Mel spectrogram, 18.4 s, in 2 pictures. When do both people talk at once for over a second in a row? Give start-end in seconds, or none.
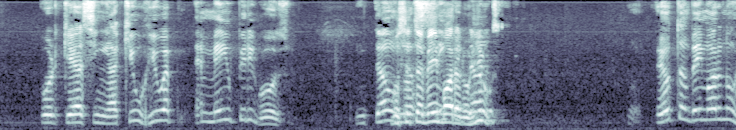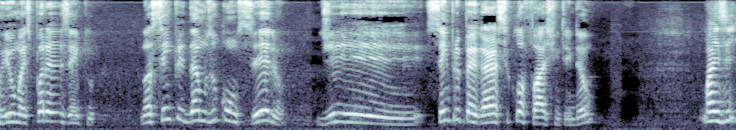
4.9-6.2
